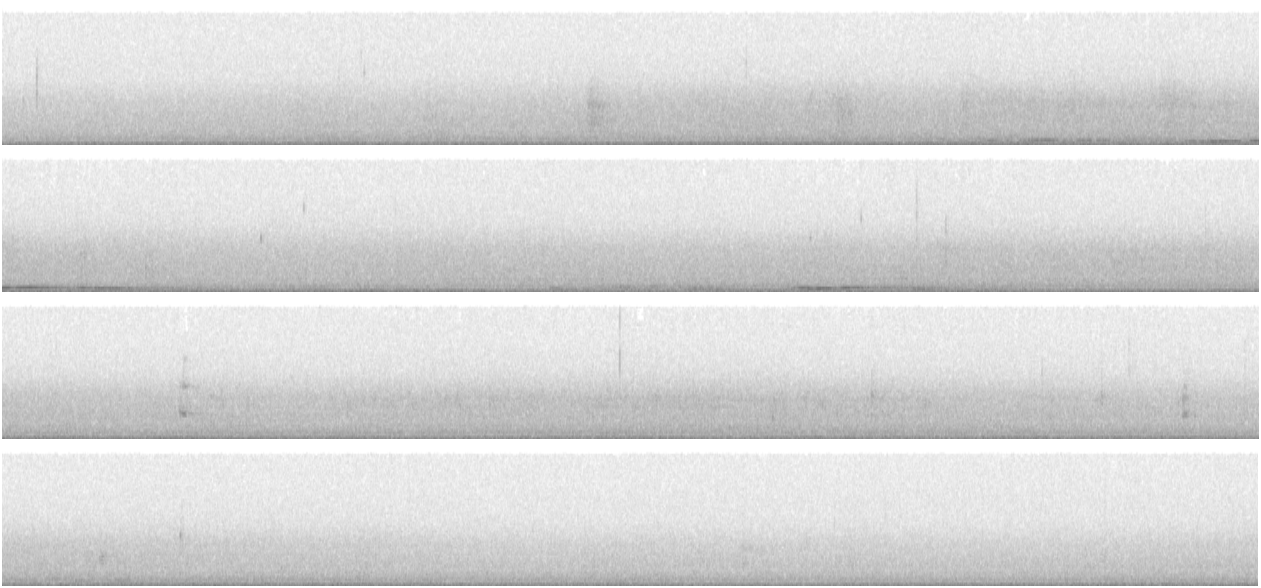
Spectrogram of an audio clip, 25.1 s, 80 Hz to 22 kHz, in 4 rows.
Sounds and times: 4.7s Owl (Waldkauz) couple (male/fem) 11.6s

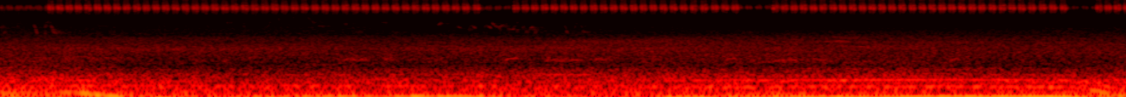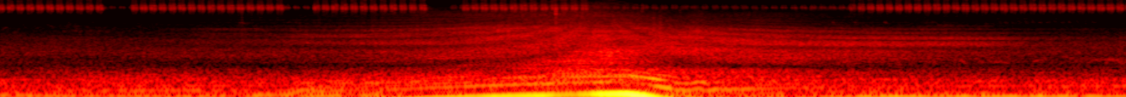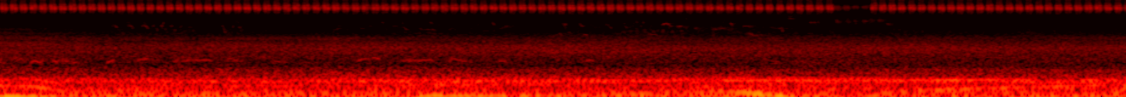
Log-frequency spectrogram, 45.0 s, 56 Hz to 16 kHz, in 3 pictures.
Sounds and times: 14.7s Muscle car is passing by 31.1s

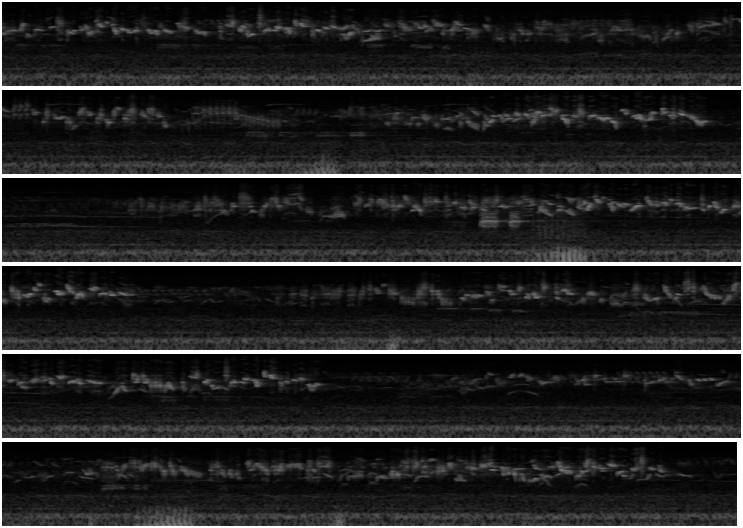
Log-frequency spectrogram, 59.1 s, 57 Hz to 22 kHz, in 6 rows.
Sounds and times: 0.0s Garden warbler 20.6s
0.0s blackbird 59.0s
0.0s pheasant 59.0s
21.2s Garden warbler 59.0s
21.4s willow warbler 59.0s
26.0s blackcap 28.3s

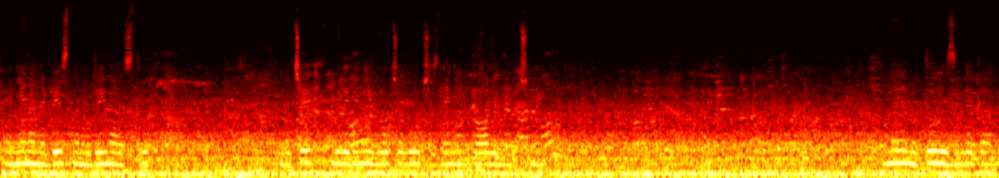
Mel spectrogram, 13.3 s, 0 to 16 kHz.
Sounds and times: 0.0s S-bahn 13.3s

